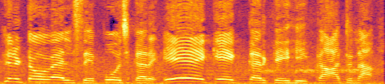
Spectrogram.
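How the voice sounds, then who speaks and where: A woman voicing a bossy, fault-finding Indian mother-in-law in an acted cartoon story, scolding and commanding, with sharp questioning tags. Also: medium pitch, animated, slow pace, noisy background. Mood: nagging.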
